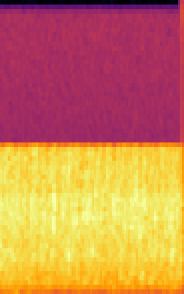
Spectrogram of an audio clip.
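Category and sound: nature, water splashing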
